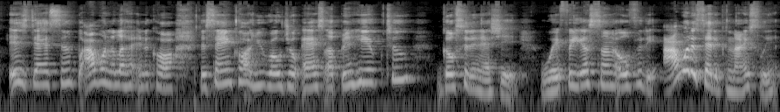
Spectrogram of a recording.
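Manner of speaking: normal talking voice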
